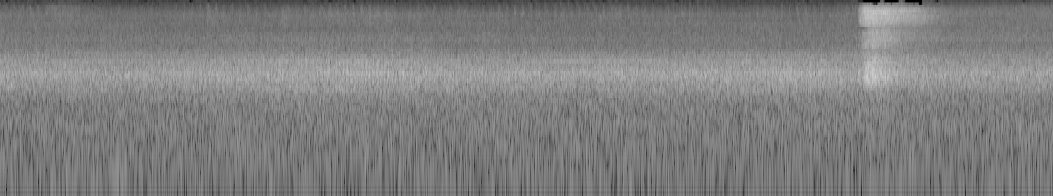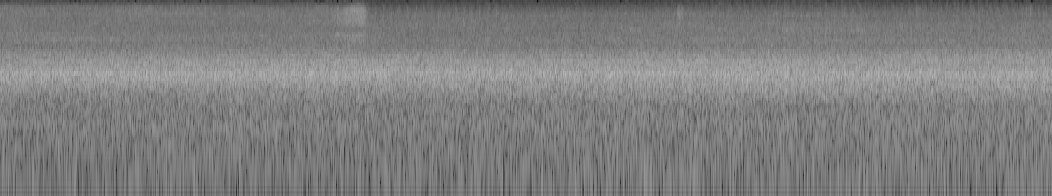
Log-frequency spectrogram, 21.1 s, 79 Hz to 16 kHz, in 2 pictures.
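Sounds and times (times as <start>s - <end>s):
air brake hiss: 8.6s - 9.4s.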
